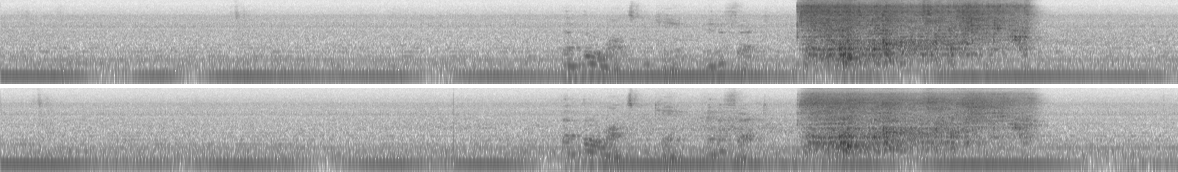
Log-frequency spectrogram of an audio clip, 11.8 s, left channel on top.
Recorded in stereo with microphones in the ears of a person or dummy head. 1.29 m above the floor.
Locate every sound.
5.6 s a man speaking: 35° right (ahead or behind), 4 m
8.0 s a splash: 65° left (ahead or behind), 1.5 m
